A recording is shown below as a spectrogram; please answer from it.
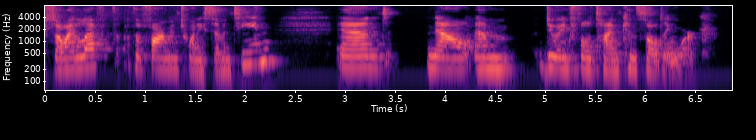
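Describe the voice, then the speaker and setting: A woman with a Mid-Atlantic US accent speaks at a moderate pace. Her pitch sits at a medium level. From Washington DC suburbs. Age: 60s. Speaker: retired farmer and farm consultant. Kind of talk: interview.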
